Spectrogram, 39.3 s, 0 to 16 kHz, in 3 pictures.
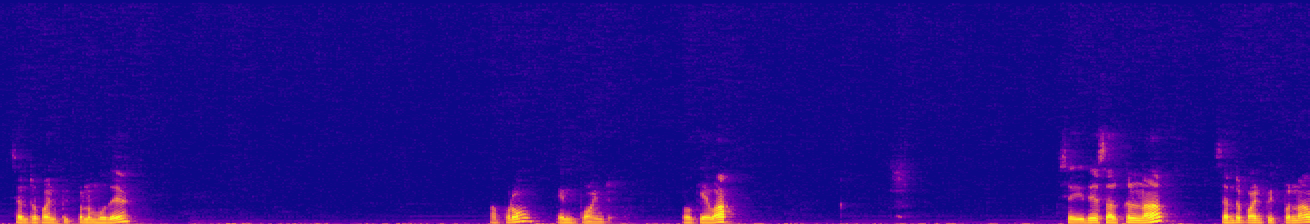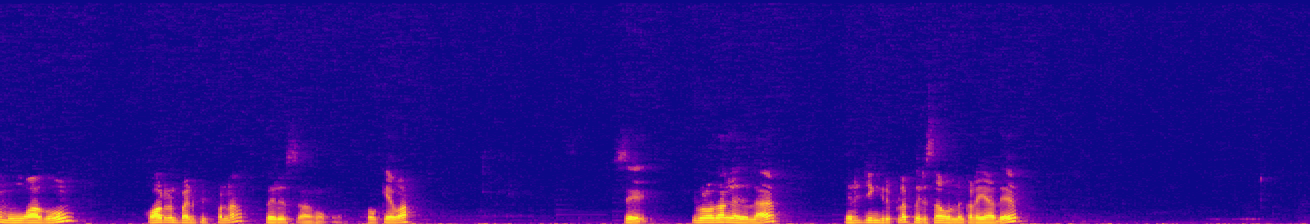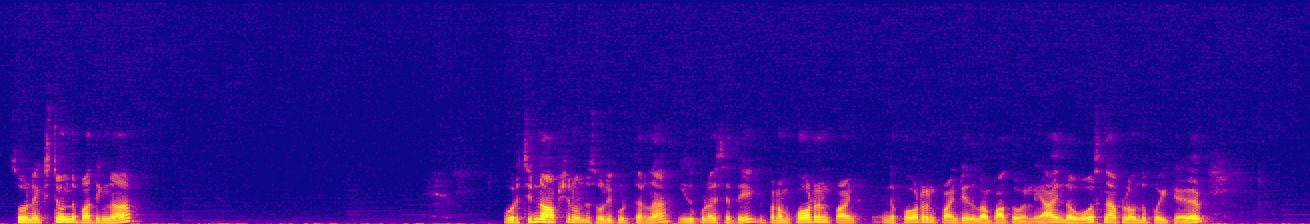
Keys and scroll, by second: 8.7 Escape, 18.7 Escape, 31.8 o, 32.1 s, 32.5 space.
